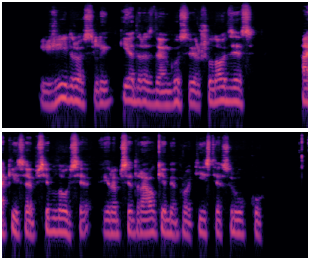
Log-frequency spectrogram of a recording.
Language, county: Lithuanian, Kaunas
